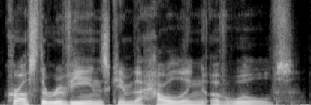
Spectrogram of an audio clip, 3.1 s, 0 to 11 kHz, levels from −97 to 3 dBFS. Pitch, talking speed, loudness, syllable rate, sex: 105 Hz, 155 wpm, -17 LUFS, 4.5 syllables/s, male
